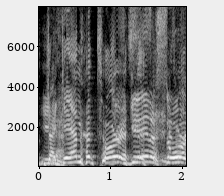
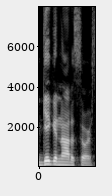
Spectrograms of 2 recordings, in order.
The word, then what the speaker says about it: Giganotosaurus: I've been pronouncing this thing the Giganotosaurus. Giganosaurus. I was like, that's what I was saying. Apparently, it's the Giganotosaurus.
